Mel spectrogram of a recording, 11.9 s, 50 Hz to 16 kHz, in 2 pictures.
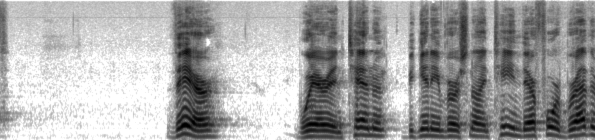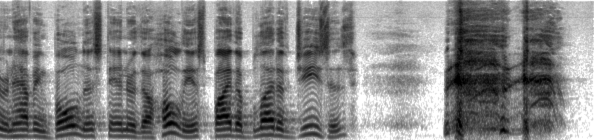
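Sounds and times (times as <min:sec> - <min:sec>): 
speech: 0:01.7 - 0:02.3, 0:03.0 - 0:09.6, 0:10.4 - 0:11.0
person coughing with a raspy throaty quality: 0:10.4 - 0:11.7.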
